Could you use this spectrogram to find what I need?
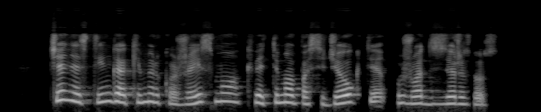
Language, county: Lithuanian, Kaunas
